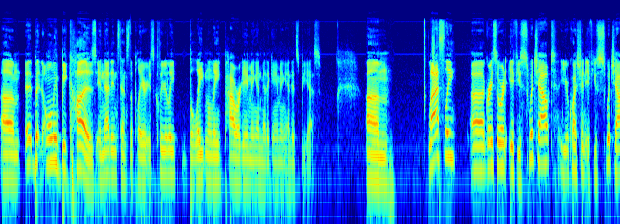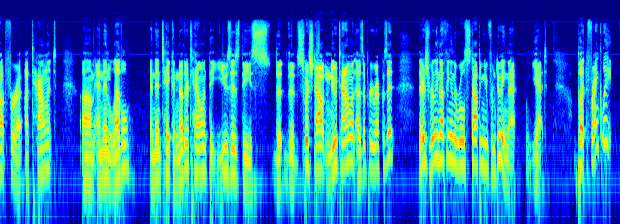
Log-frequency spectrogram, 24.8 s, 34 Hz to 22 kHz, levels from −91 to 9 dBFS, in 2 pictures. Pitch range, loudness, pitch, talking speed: 120-180 Hz, -21 LUFS, 140 Hz, 180 wpm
